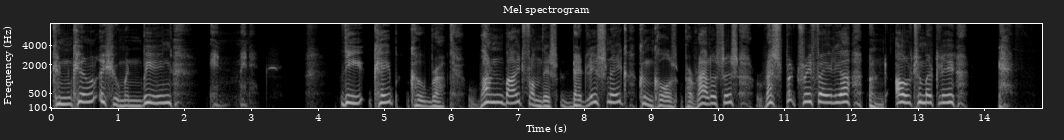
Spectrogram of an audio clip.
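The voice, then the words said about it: David Attenborough impression, whispery, rising-falling stress. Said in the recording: “that is immaculate ... your best impression ... the mouth position that you can't see, and the way I'm stressing certain words going up and then down, and don't forget the lovely whisper ... when a lot of people do David Attenborough, they just sort of tend to give him a whispery voice”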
